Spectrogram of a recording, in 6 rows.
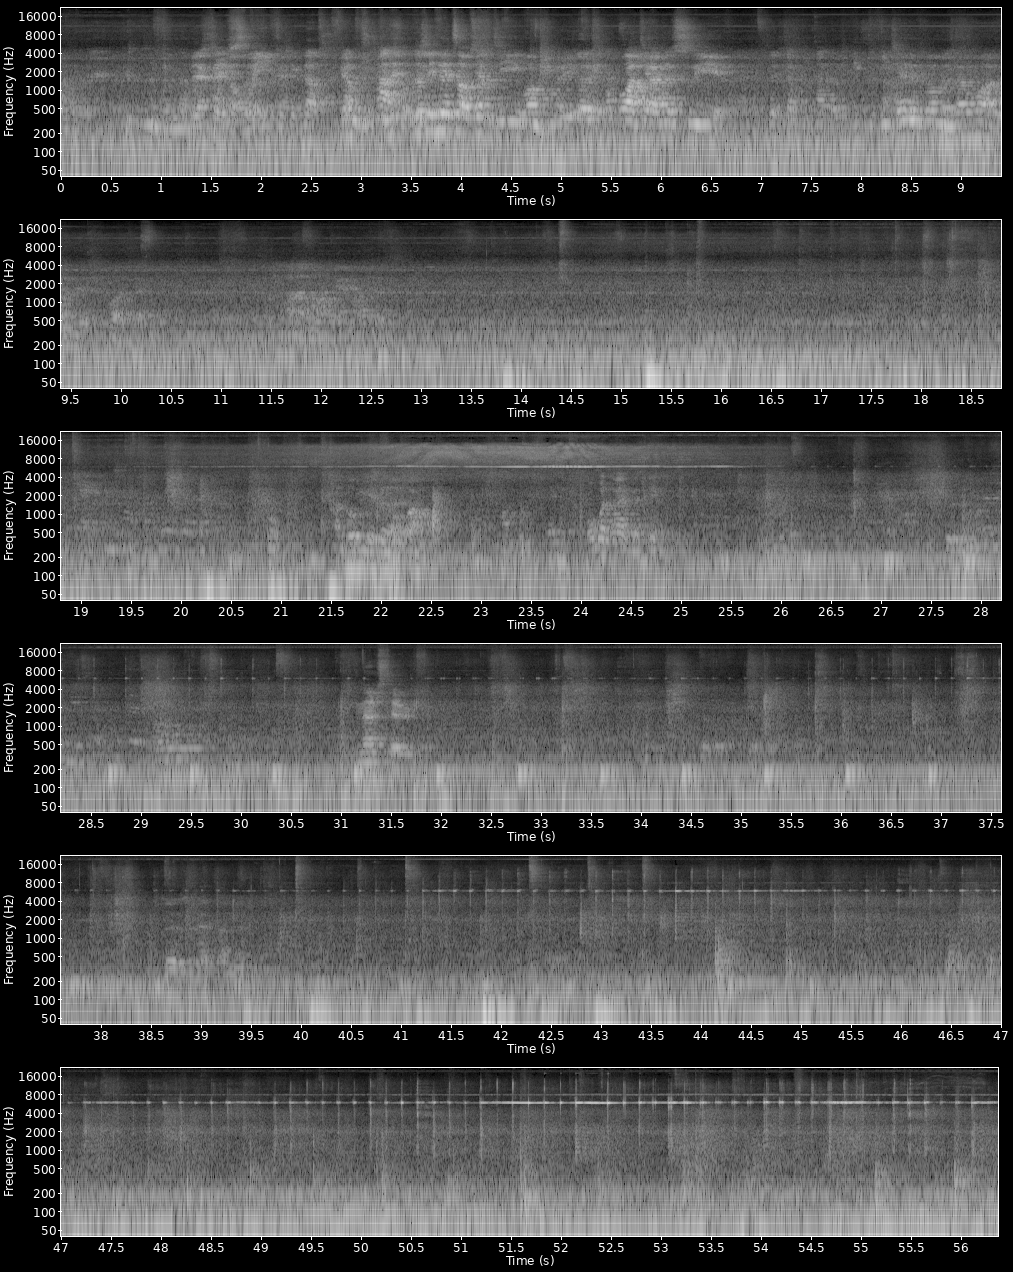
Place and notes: {"title": "Museum of Contemporary Art, Taipei - in the Museum", "date": "2012-09-30 13:47:00", "latitude": "25.05", "longitude": "121.52", "altitude": "11", "timezone": "Asia/Taipei"}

